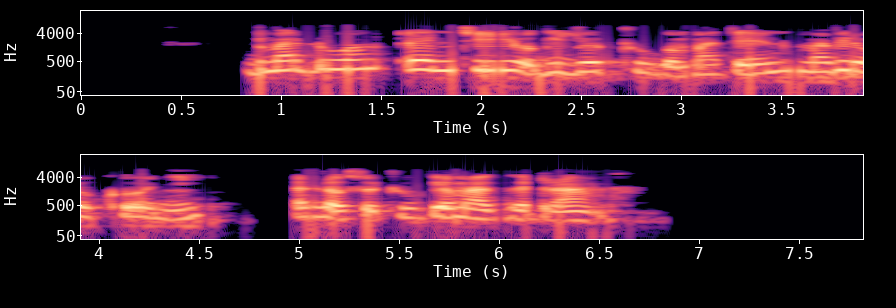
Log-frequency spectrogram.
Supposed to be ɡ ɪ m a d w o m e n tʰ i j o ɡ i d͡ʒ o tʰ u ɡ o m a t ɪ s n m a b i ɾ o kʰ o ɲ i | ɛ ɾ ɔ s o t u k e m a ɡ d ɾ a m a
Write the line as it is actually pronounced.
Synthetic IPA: ɡ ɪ m a d w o ŋ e n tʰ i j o ɡ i d͡ʒ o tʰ u ɡ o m a t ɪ n m a b i ɾ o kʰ o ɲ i | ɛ l ɔ s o t u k e m a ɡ d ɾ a m a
